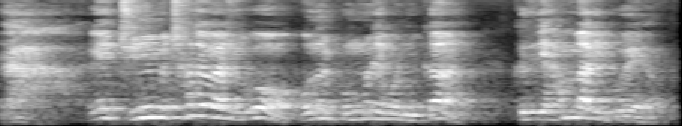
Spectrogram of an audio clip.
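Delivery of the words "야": ordinary talk, nothing marked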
